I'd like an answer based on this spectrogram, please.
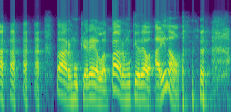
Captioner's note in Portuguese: risos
